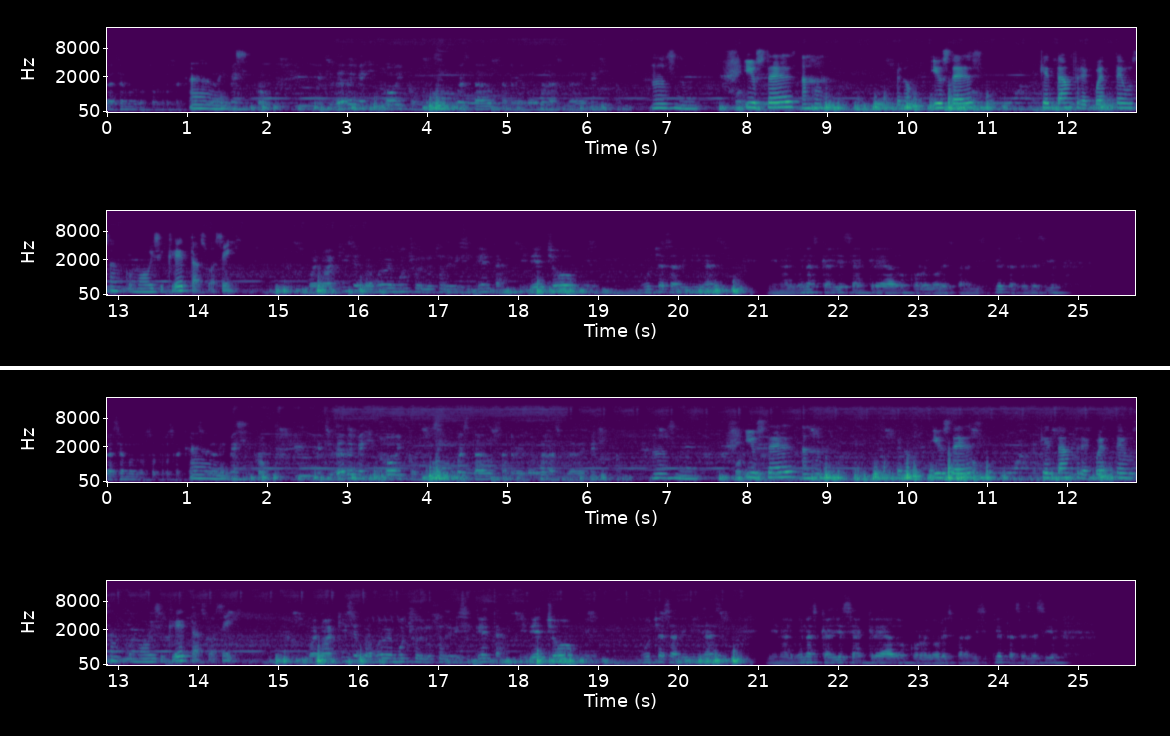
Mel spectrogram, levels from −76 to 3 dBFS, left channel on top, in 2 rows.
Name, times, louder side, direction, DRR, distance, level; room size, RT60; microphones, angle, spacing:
voice 1, 0.0-6.5 7.8-8.6 9.2-9.7 10.3-10.5 10.8-11.0 11.5-12.3 15.0-25.2, right 2 dB, 75° right, 0.9 m, -46 dB
voice 2, 1.0-1.7 6.8-7.4 7.7-9.0 9.9-10.9 11.7-14.5, left 3 dB, 35° left, 0.5 m, -35 dB
sound 1, 1.6-16.7 17.1-20.9, right 2 dB, 50° right, 0.6 m, -37 dB
4.9 x 2.0 x 4.0 m
head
